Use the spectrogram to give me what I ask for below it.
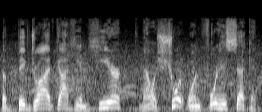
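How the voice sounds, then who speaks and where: A man acting as a golf commentator for a video game, composed and informative. His voice sits at a middle pitch, with clear outdoor ambience behind it. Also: lively intonation, unhurried, noisy background, close to an everyday voice. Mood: composed, approving. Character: composed male lead golf broadcaster, measured and informative.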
